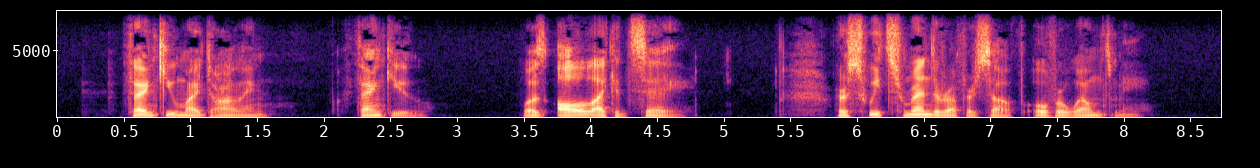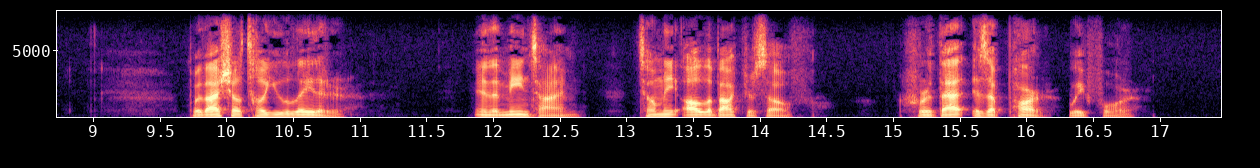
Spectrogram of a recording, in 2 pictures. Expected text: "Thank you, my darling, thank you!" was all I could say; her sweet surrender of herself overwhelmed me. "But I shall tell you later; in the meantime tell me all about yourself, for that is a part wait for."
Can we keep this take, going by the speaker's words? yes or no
yes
